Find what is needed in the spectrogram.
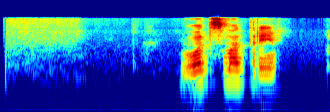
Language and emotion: Russian, neutral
